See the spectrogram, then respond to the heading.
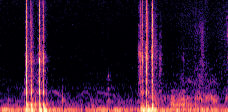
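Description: A small, hollow, empty woven wicker basket, held upside down in both hands, is scratched slowly with the fingertips and nails. Two short bursts of crisp, dry clicking scratches ring out across a wide range from low to bright. They are separated by a quiet stretch of faint rustling over a low background hum.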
